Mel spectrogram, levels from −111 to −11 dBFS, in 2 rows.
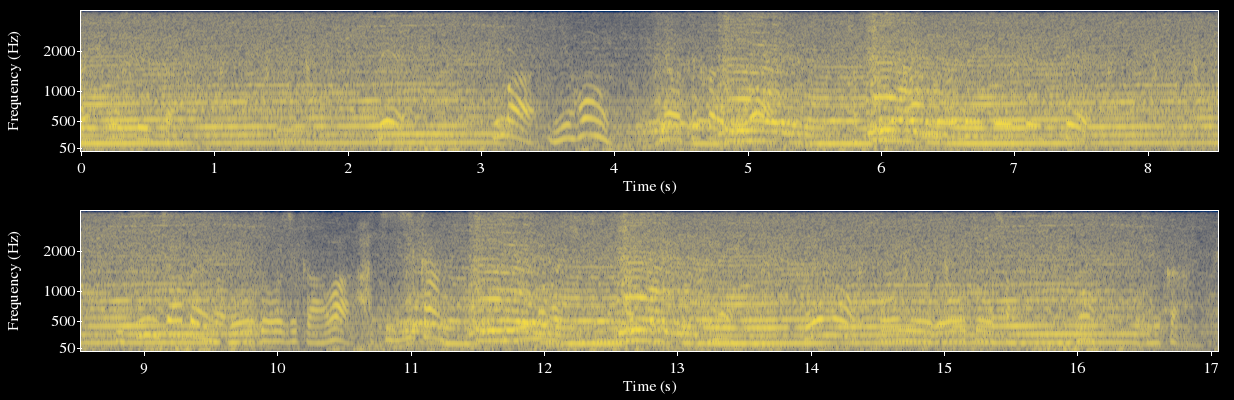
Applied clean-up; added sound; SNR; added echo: none; Race car, auto racing / Accelerating, revving, vroom; -4 dB; none.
